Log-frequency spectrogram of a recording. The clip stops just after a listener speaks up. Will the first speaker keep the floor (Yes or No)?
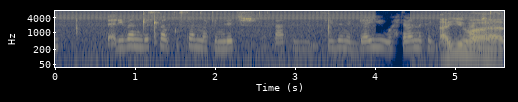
No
